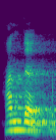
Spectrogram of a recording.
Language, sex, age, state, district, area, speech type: Sindhi, male, 60+, Gujarat, Junagadh, rural, read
